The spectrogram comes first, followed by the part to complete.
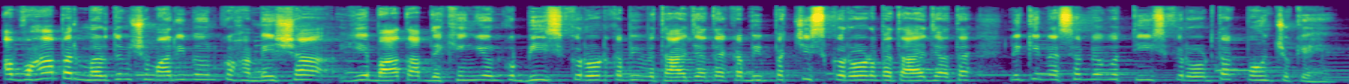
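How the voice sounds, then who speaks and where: A man's voice: high voice, steady tone, brisk, few pauses, soft background music. A man from Pakistan, giving emphatic, lecturing political commentary as a show's host. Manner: emphatic, lecturing, repeats "dekhiye".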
